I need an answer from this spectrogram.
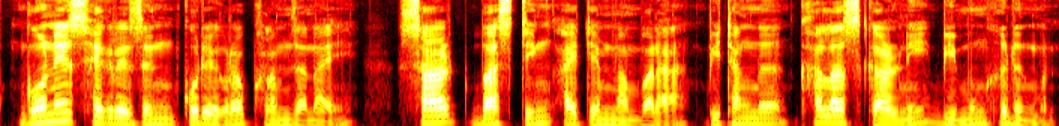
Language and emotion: Bodo, neutral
